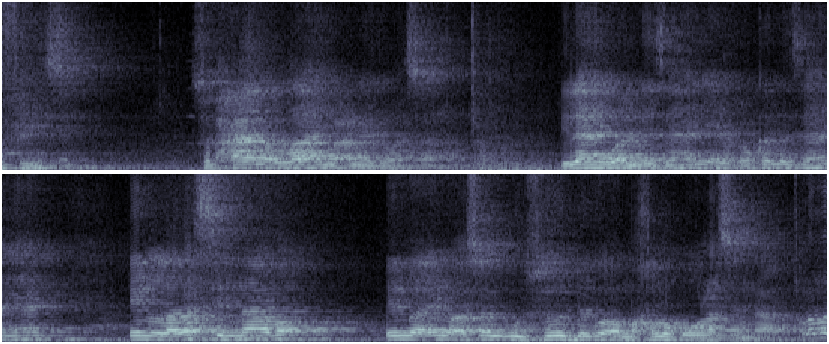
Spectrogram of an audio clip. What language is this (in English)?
Arabic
